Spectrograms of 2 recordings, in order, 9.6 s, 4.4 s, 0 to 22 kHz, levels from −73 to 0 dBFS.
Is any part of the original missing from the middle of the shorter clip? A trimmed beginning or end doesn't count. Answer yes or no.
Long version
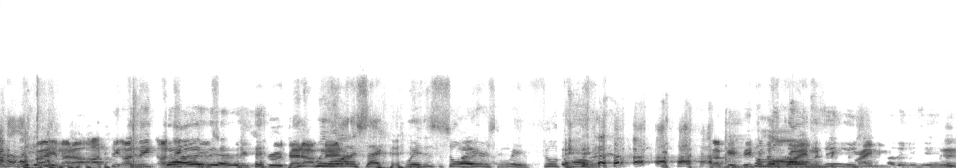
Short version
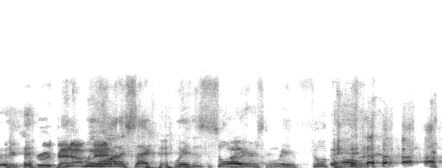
no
